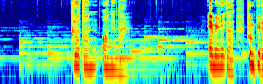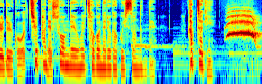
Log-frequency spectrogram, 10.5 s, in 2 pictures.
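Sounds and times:
speech: 1.5s - 2.6s, 4.2s - 9.6s
children screaming: 9.8s - 10.4s.

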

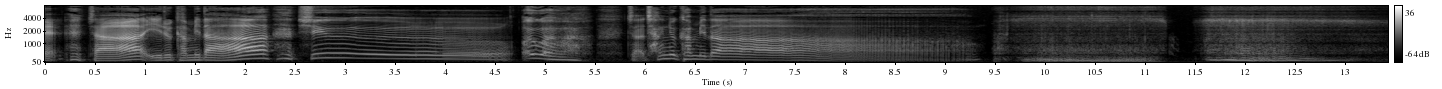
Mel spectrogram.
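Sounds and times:
speech: 0.0s - 3.5s, 4.7s - 8.9s
person imitating snoring: 7.5s - 13.4s.

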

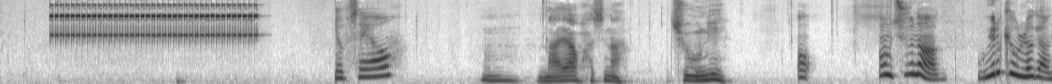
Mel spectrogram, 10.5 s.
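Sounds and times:
telephone ringing: 0.5s - 2.8s
speech: 3.4s - 4.0s, 4.8s - 7.4s, 8.0s - 8.2s, 8.8s - 10.5s.

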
